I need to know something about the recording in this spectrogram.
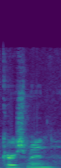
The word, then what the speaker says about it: Gerstmann: way, that GameSpot video you linked this week of Jeff Gerstmann and is it Gerst? Gerstmann. Yeah, I'm saying it right.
